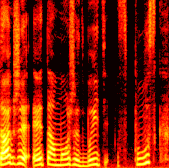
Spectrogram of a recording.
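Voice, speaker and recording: Over a quiet background, a woman speaks with ordinary pitch variation in a dry sound with no echo. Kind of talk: informational talk to camera. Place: car. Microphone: lapel.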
